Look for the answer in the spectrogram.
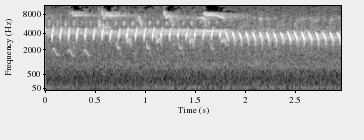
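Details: Singing canary, a song meant to excite females into breeding, delivering one fast, even, high-pitched trill of rapidly repeated notes through the whole stretch, with faint higher notes above.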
